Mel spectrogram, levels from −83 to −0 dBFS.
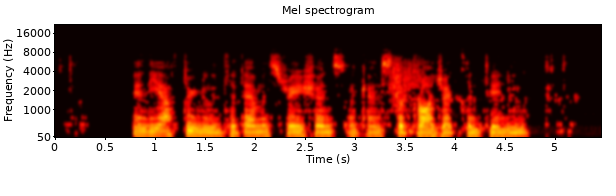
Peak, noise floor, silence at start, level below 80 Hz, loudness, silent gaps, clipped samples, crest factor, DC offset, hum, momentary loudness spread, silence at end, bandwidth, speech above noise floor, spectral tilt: -8 dBFS; -62 dBFS; 0.25 s; -58 dBFS; -30 LUFS; none; under 0.1%; 22 dB; under 0.1%; none; 9 LU; 0.3 s; 8.8 kHz; 32 dB; -6 dB/octave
